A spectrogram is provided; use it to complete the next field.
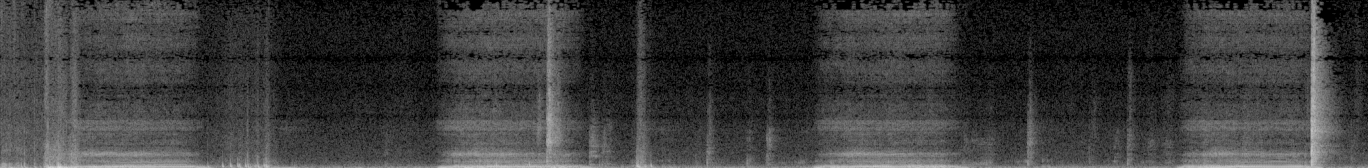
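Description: A woman snores loudly and steadily, four long, rumbling breaths repeating at an even rhythm with quiet pauses between, with no talking; a recording of her snoring made years ago, when she drank red wine.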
